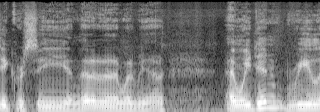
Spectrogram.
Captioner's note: stammering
